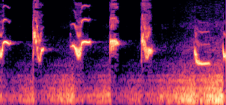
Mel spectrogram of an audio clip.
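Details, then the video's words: Asian pied starling calls used to coax caged birds into answering: short bright chirps repeated roughly every half second, each with a falling tail, ending in a drawn-out downslurred note over a murmuring low background. "Pancingan Jalak Suren Auto RESPON Langsung NYAUT - Masteran Suara Burung Jalak Agar Gacor Full Isian"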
